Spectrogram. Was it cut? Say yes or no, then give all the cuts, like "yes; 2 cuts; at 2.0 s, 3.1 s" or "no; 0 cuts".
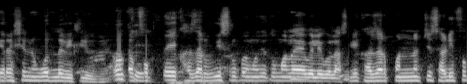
yes; 1 cut; at 3.5 s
